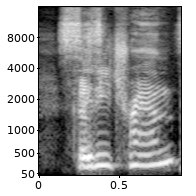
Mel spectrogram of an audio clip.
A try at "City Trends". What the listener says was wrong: When you say it, it sounds like you're saying CD Trans.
